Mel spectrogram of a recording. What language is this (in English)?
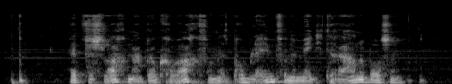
Dutch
